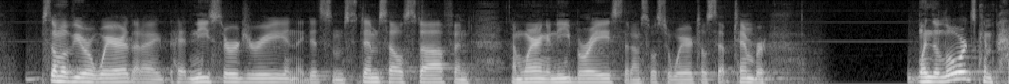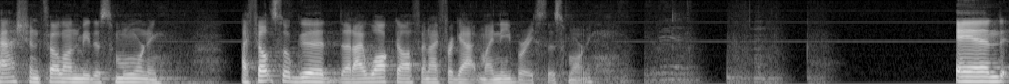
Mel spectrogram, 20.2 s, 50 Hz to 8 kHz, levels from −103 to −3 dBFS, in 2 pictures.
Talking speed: 165 wpm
